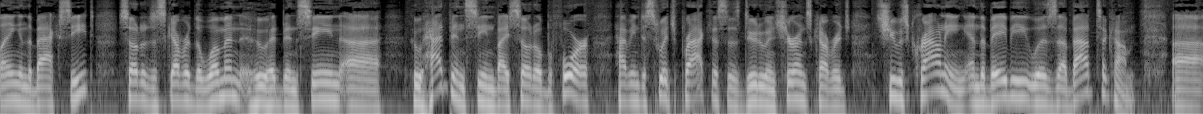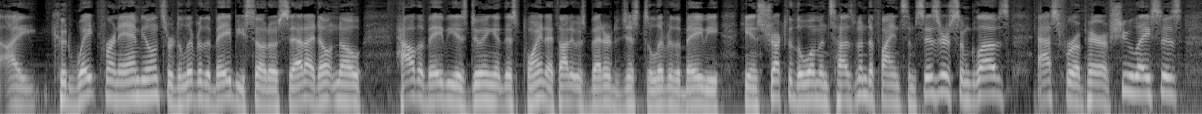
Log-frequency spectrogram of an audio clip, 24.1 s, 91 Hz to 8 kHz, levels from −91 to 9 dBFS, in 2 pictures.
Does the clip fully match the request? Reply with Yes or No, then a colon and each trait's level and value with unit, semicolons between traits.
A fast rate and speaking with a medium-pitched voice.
Yes: fast, 225 wpm; medium, 145 Hz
